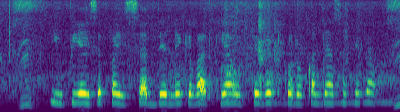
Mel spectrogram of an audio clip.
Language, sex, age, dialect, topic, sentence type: Bhojpuri, female, 18-24, Northern, banking, question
